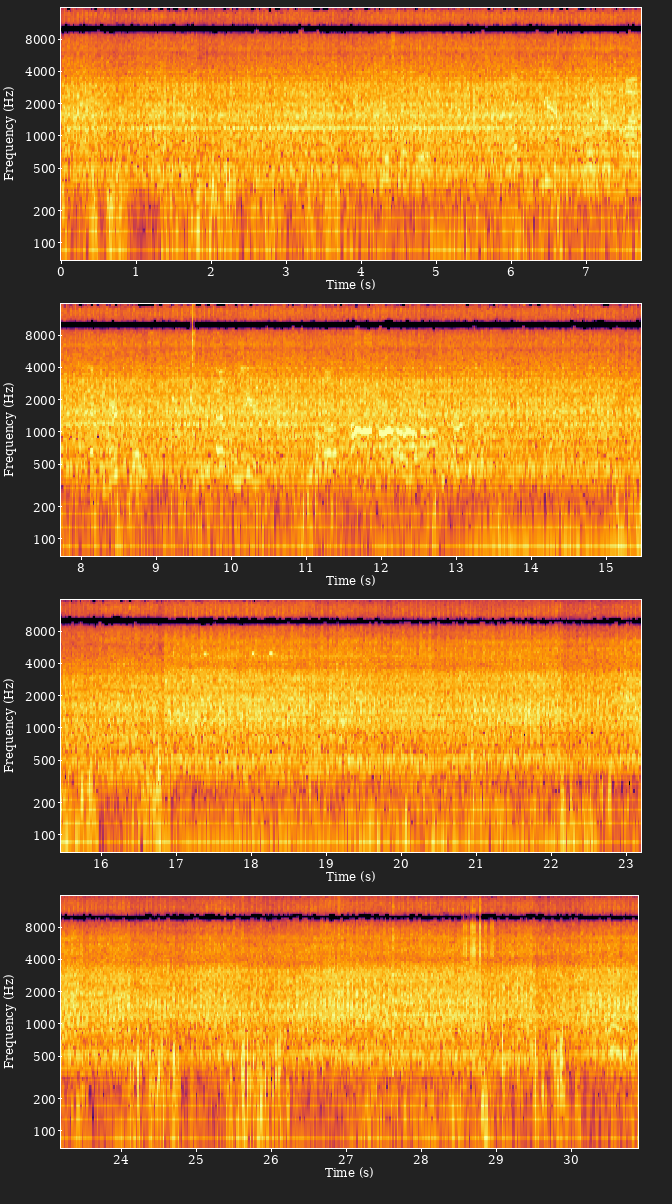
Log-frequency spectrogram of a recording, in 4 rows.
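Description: TYM 5835R compact tractor's diesel engine idling steadily, its note changing about seventeen seconds in. The tractor starts and runs fine but will not drive.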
